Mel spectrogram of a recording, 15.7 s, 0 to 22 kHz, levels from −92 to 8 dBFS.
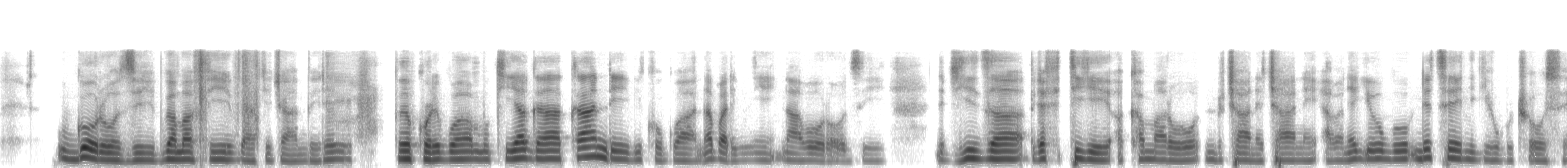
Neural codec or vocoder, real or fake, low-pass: codec, 16 kHz, 0.8 kbps, ZipCodec; fake; 7.2 kHz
